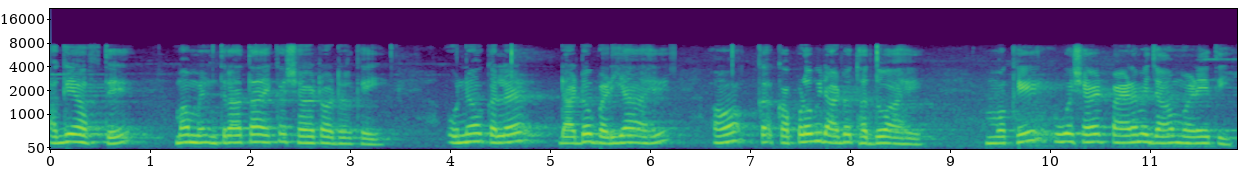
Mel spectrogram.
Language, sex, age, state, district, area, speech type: Sindhi, male, 18-30, Maharashtra, Thane, urban, spontaneous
